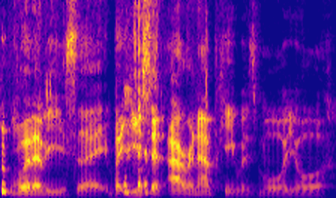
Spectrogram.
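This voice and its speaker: A man's voice: deep voice, moderate pace, a bit bright. A man co-hosting a casual podcast, teasing his co-host and thinking aloud with restarts.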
